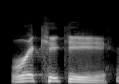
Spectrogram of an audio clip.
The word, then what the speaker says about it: Rikiki: Rikiki.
